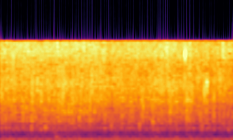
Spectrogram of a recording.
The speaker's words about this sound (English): The nachos right now are popping. Listen to that.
